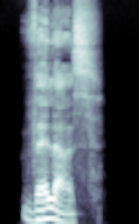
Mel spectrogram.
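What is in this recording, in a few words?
"Wällers", German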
